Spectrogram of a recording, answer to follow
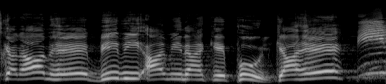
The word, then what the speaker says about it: آمینہ: بی بی آمینہ کے پھول۔ دیکھیں، آمنہ نہیں ہے، آمینہ ہے۔ کیا ہے؟ آمینہ۔ ہاں، جب بھی کسی کے سامنے یہ نام لیں، کسی کا نام ہو، تو اس کے تلفظ کا دھیان رکھنا چاہیے۔ آمنہ یعنی میم کے اوپر جزم نہیں ہے، میم ساکن نہیں ہے، بلکہ میم کے نیچے زیر ہے۔ آمینہ کیا ہے؟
